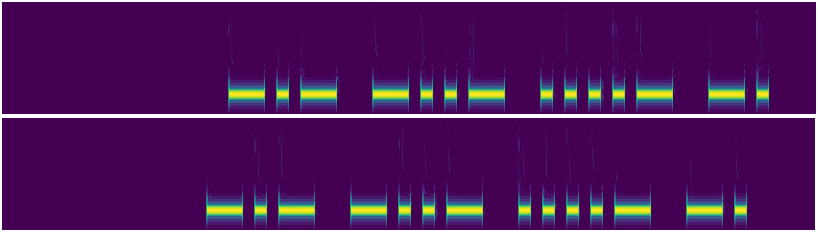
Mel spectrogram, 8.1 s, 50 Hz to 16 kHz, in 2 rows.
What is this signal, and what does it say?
Morse code, heard as a keyed tone, about 20 wpm, 700 Hz. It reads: KX4N KX4N
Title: USA Call Signs - 4 Characters - Repeated 2x - 20wpm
